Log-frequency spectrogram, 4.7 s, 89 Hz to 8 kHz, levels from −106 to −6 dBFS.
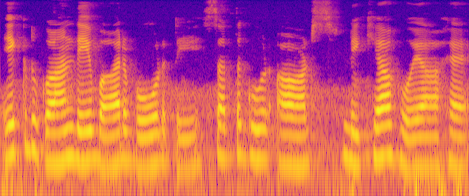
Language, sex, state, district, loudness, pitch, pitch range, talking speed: Punjabi, female, Punjab, Pathankot, -15 LUFS, 190 Hz, 175-215 Hz, 140 wpm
